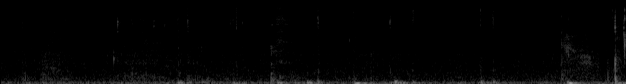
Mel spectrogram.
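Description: Faint, irregular clicks of typing on a computer keyboard.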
